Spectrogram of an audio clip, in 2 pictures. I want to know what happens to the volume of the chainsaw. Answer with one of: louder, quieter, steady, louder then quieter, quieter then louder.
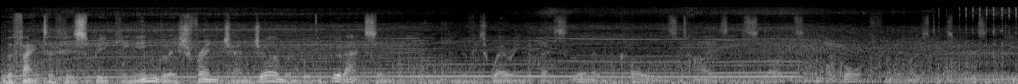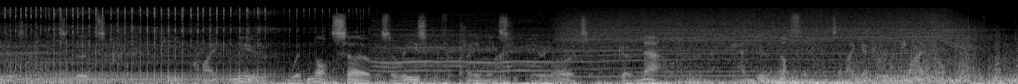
quieter.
